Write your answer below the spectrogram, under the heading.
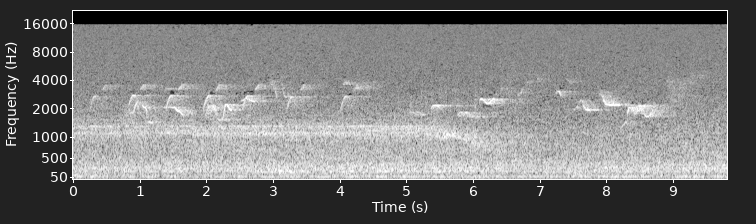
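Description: Songbirds singing in repeated short phrases over a faint, steady high hum from a Class 73 electro-diesel approaching in the distance; the hum drops away about six seconds in.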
